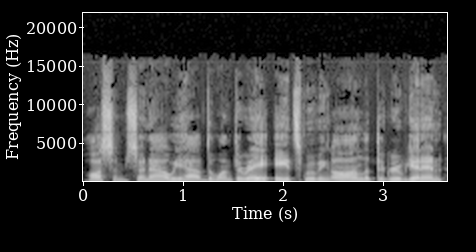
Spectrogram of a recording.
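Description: A young man hosts a casual music interview, upbeat and talkative, leaning on "like" as he goes. His tone is mellow and warm. The recording is dry and close to the mic. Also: mid-range voice, flat delivery, fairly quick, clear, resonant tone, no echo. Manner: upbeat, chatty, many likes. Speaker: podcast host.

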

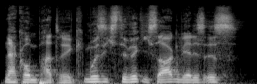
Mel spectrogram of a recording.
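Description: A man's voice: fairly low pitch, a little fast. A man bantering casually and teasingly in an improvised tabletop role-play show.

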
